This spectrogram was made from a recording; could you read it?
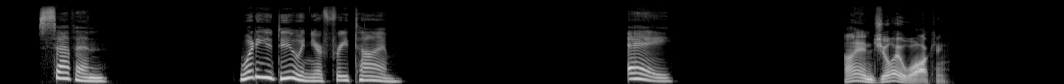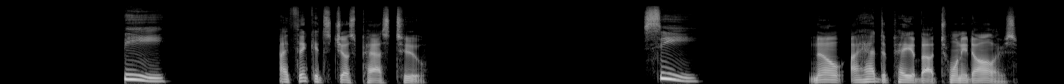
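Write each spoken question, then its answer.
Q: What do you do in your free time?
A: A: I enjoy walking.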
